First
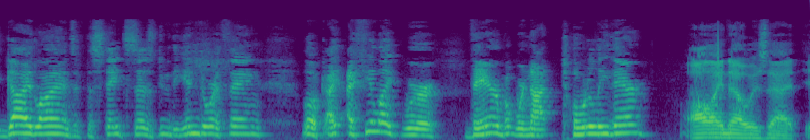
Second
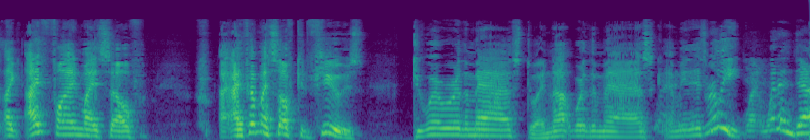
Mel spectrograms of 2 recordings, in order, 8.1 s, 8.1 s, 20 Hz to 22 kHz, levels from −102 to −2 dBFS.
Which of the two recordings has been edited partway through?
second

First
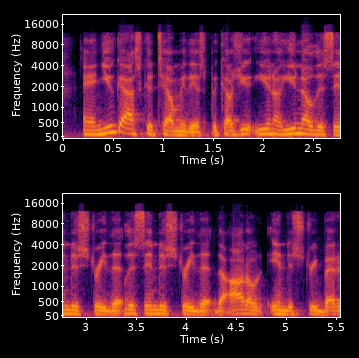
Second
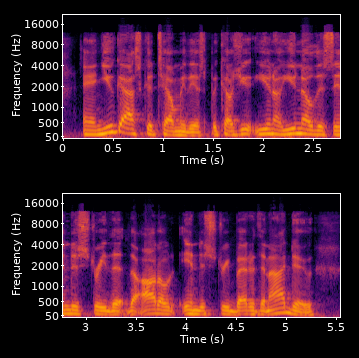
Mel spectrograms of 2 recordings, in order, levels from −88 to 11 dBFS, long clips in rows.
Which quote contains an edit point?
first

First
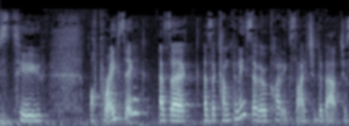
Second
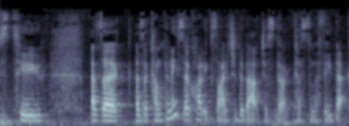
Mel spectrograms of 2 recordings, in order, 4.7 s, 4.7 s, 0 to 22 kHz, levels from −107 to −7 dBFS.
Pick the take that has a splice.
second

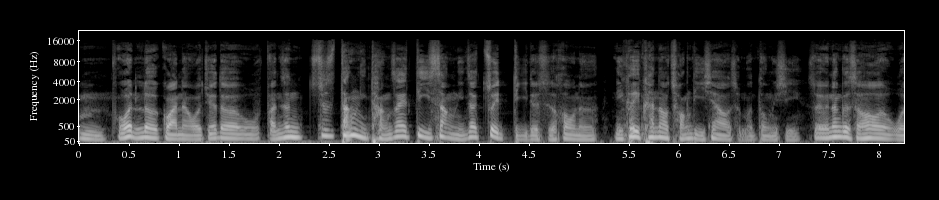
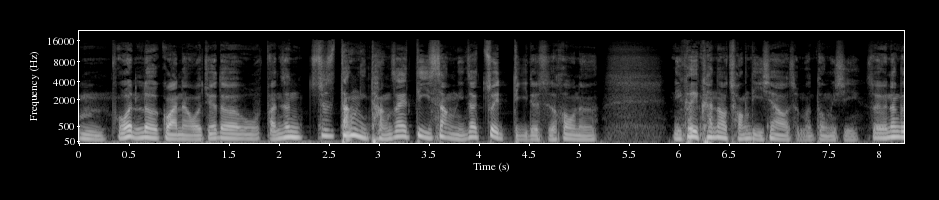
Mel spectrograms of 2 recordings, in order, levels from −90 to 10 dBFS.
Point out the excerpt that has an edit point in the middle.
first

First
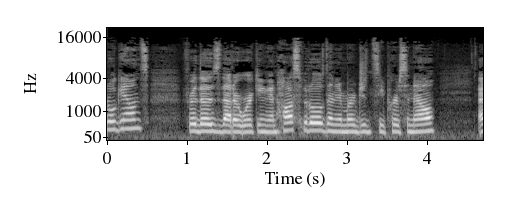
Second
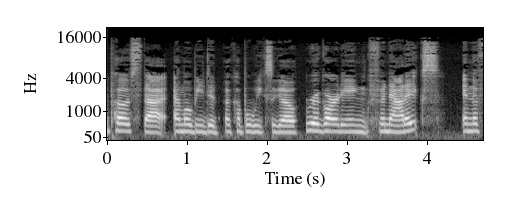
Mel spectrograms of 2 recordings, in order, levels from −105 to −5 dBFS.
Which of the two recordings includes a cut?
second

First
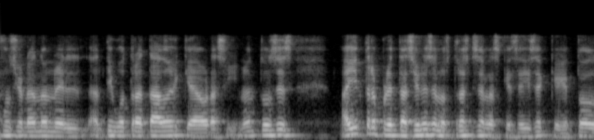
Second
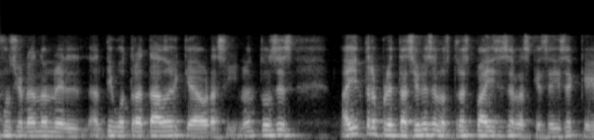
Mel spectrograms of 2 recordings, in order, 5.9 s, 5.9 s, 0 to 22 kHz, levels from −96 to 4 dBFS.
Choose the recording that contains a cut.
first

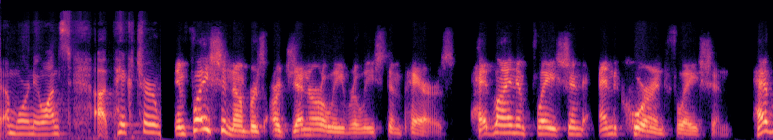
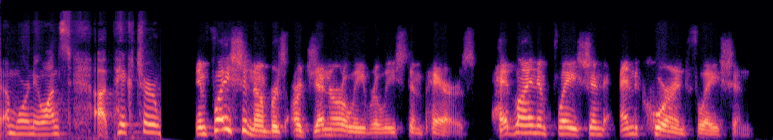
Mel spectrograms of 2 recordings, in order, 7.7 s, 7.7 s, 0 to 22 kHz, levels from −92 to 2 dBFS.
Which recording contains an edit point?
first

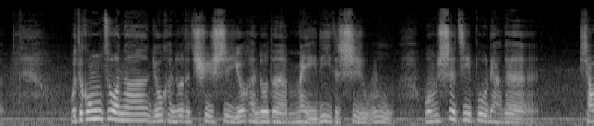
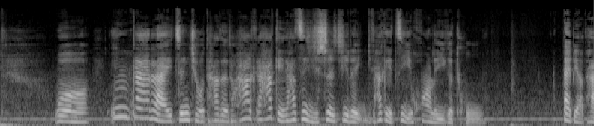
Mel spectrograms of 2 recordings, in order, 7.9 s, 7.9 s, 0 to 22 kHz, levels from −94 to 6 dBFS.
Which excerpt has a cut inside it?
second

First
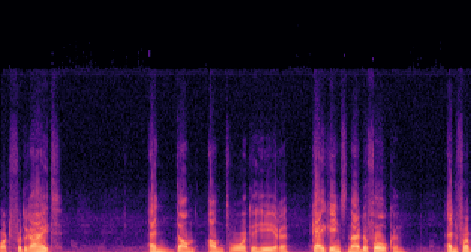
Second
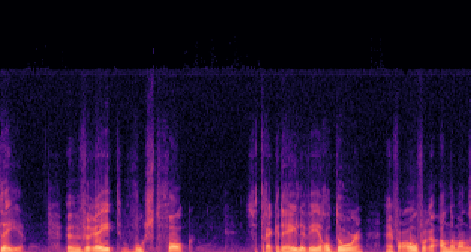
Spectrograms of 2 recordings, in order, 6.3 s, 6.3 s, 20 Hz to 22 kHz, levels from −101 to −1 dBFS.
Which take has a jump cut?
first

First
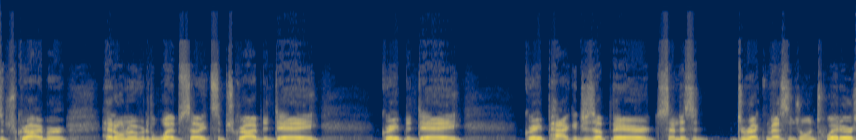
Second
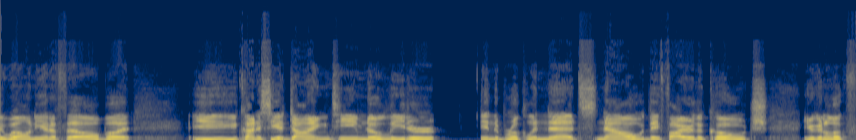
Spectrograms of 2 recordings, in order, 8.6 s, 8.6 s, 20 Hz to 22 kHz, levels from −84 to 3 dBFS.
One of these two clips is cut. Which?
first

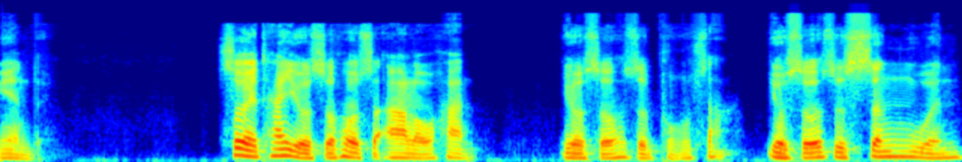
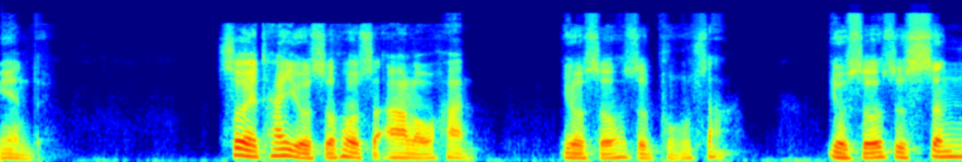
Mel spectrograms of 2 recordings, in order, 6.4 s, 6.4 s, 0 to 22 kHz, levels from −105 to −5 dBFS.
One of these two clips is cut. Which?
first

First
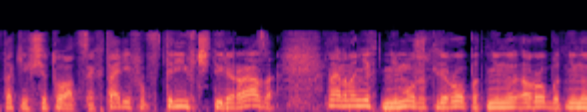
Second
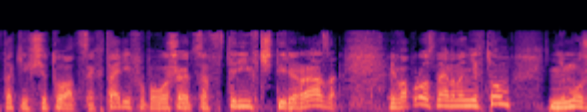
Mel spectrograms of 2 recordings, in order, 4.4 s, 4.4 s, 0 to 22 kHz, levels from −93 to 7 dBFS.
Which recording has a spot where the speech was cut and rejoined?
first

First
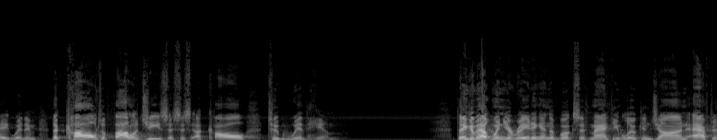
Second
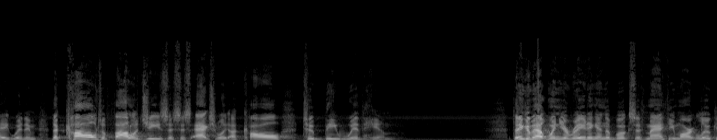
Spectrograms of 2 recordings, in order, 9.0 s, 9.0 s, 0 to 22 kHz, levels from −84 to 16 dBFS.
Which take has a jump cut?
first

